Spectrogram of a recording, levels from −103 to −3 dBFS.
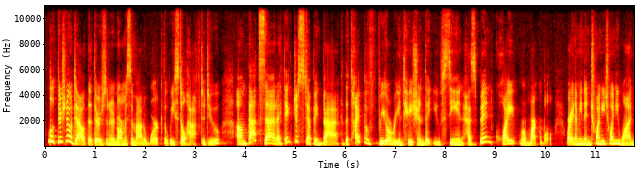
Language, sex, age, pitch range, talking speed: English, female, 30-49, 185-250 Hz, 210 wpm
